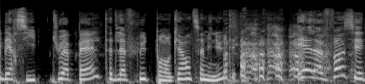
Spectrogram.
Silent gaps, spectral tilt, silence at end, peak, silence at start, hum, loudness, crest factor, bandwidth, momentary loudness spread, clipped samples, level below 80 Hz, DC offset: none; -4 dB/octave; 0 s; 0 dBFS; 0 s; none; -17 LUFS; 16 dB; 15.5 kHz; 3 LU; under 0.1%; -42 dBFS; under 0.1%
